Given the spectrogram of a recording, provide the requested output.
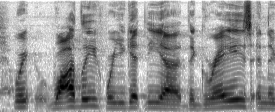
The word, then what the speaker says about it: Wadley: We're going to see these areas near Wadley, I believe it's pronounced, Wadley, where you get the grays and the greens together.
